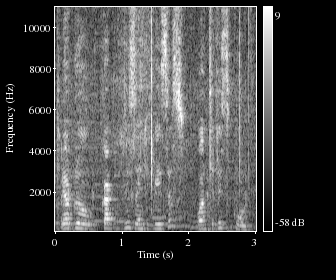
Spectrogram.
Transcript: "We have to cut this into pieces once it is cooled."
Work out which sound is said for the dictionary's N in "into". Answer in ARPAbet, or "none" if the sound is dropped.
N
